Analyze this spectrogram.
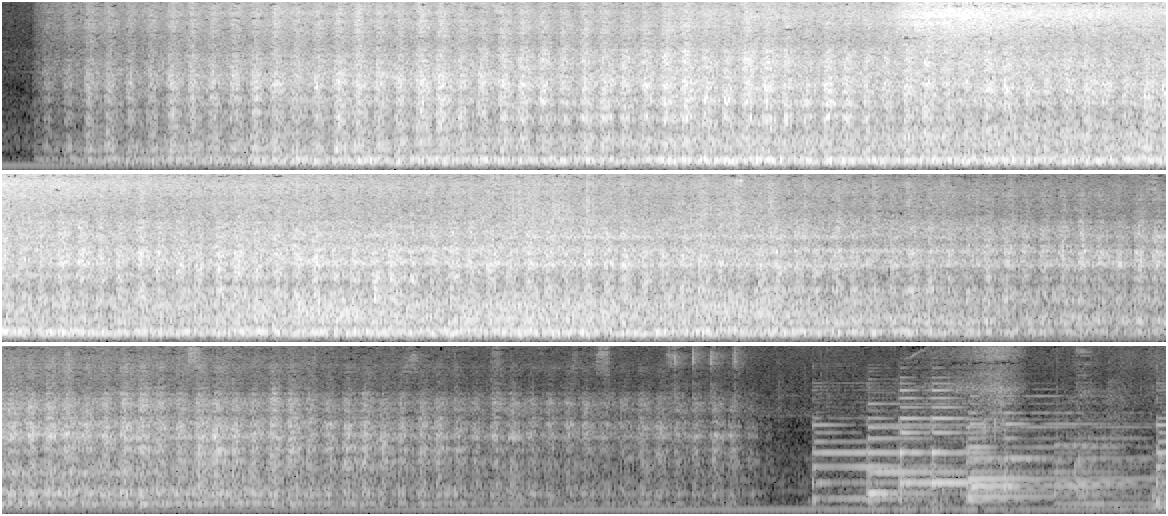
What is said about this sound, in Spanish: tengo que salir al pasillo y por eso se oye el tren, porque, claro, cuando están las puertas cerradas los vagones se oyen menos, pero en cuanto salgo al pasillo se oye mucho.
